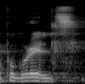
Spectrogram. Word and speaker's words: Pogorellis: i'm not i'm pogorellis this is how i pronounce my last name um and i want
